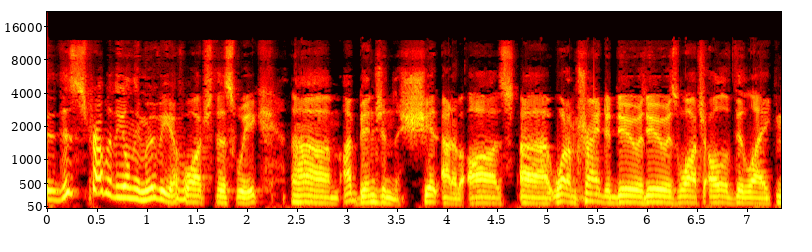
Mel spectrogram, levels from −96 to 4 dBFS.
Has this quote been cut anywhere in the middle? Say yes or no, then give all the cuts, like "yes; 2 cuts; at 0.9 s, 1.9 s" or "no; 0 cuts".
yes; 2 cuts; at 3.1 s, 5.9 s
